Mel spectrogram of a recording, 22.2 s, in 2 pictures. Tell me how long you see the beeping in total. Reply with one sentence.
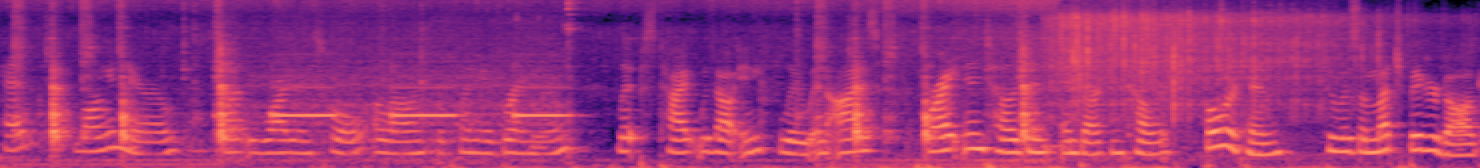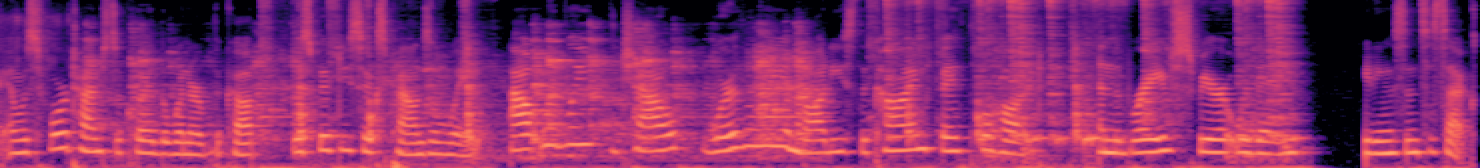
You can hear the beeping for 3 seconds altogether.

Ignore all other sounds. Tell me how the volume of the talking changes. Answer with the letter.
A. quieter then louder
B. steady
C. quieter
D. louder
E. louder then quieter
D.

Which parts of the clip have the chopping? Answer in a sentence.
You can hear the chopping from 0.1 to 1.9 s, from 6.2 to 7.9 s, from 13.1 to 14.8 s and from 17.6 to 19.4 s.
